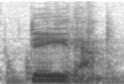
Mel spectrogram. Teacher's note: The T here is actually a flap T, which sounds like a D, and the first sound is A as in day.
